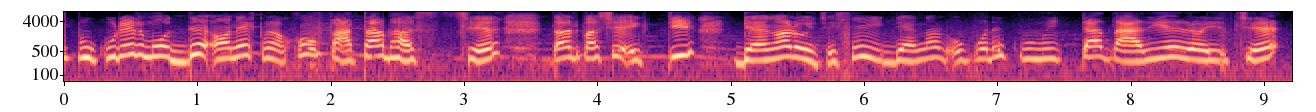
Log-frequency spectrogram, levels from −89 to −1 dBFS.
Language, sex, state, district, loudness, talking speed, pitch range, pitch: Bengali, female, West Bengal, Paschim Medinipur, -13 LUFS, 115 wpm, 285-360 Hz, 320 Hz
